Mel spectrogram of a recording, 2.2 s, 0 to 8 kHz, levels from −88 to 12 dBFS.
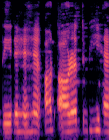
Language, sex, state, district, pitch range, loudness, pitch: Hindi, male, Bihar, Jamui, 185-205 Hz, -14 LUFS, 190 Hz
